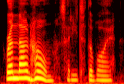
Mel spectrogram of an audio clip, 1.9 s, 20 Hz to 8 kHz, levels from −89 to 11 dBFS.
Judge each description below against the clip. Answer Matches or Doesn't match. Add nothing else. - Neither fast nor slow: Doesn't match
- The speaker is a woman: Matches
